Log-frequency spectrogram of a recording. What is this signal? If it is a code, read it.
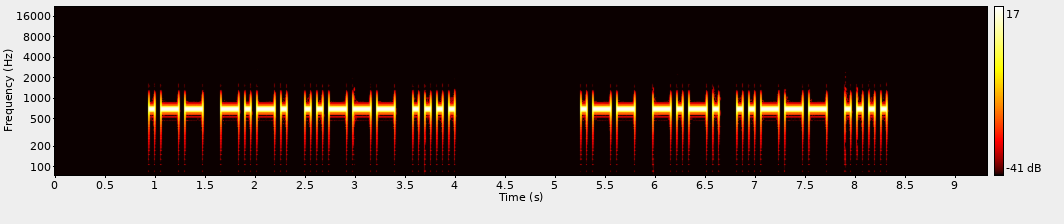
Morse code, heard as a keyed tone, about 20 wpm, 700 Hz. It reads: WC2H WC2H
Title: USA Call Signs - 4 Characters - Repeated 2x - 20wpm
